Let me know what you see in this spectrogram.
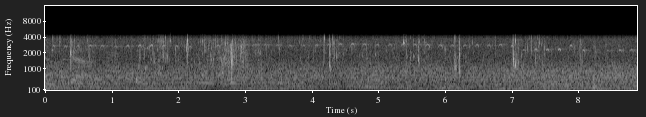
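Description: Birds calling over a boat motor's steady low hum: short sharp calls throughout, with a quick run of evenly spaced high notes in the middle. The hum fades about halfway through.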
